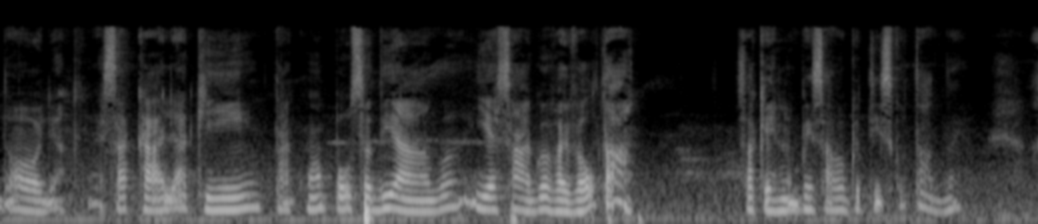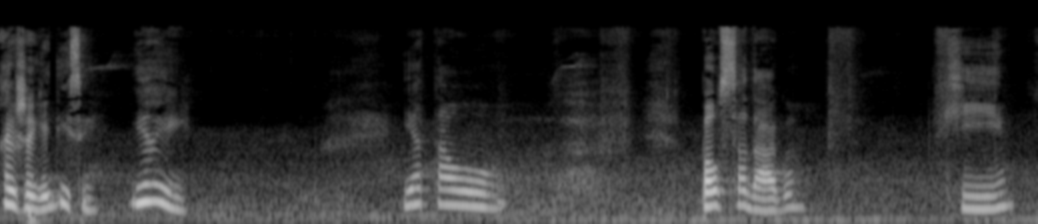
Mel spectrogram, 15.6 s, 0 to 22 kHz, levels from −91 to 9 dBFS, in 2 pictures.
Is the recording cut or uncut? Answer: uncut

